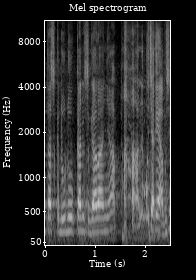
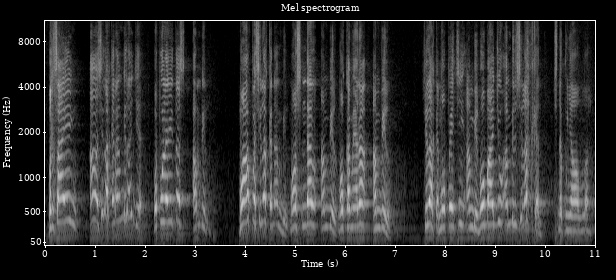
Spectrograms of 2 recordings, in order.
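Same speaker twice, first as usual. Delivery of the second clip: high, brisk dismissive offers; acted carefree indifference; 8 semitones higher than usual. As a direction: give everything away without a care. Acting carefree surrender to rivals. (mempersilakan dengan nada tinggi, tak peduli)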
